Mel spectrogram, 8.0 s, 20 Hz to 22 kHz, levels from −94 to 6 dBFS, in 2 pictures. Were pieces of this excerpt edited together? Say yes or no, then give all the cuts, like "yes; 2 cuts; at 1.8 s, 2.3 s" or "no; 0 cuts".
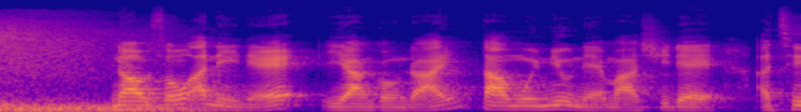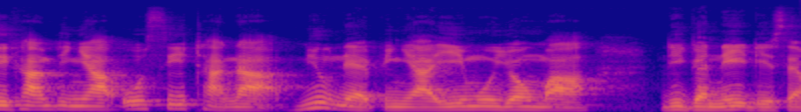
no; 0 cuts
